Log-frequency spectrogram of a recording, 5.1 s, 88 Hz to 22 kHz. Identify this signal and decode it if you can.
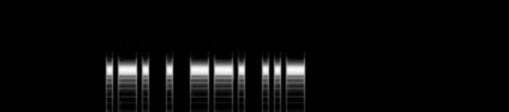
Morse code, heard as a keyed tone, about 20 wpm, 700 Hz. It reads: REGU
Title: Build A Word - 4 Letters At A Time - 10-Letter Words - 20wpm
